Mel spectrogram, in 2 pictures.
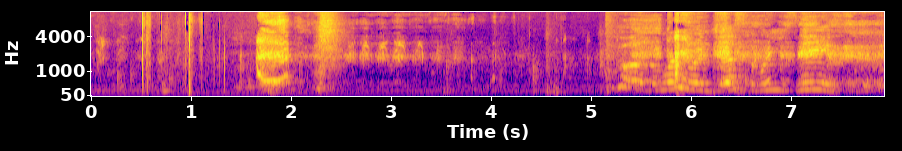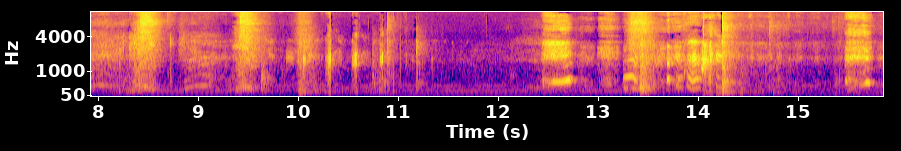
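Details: Several sharp sneeze bursts mixed with talking and noisy room sounds; repeated sneezing.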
